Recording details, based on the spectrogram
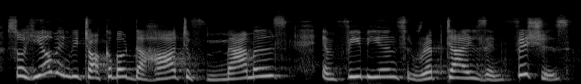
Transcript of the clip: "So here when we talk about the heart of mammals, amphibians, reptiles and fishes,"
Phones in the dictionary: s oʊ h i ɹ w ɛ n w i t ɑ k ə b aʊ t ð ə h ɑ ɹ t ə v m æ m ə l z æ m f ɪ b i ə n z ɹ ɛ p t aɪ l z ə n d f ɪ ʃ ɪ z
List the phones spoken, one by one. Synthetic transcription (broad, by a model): s oʊ h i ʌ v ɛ n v i t ɑ k ə b aʊ t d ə h ɑ ɹ t ə v m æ m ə l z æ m f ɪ b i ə n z ɹ ɛ p t aɪ l z ə n d f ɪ ʃ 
